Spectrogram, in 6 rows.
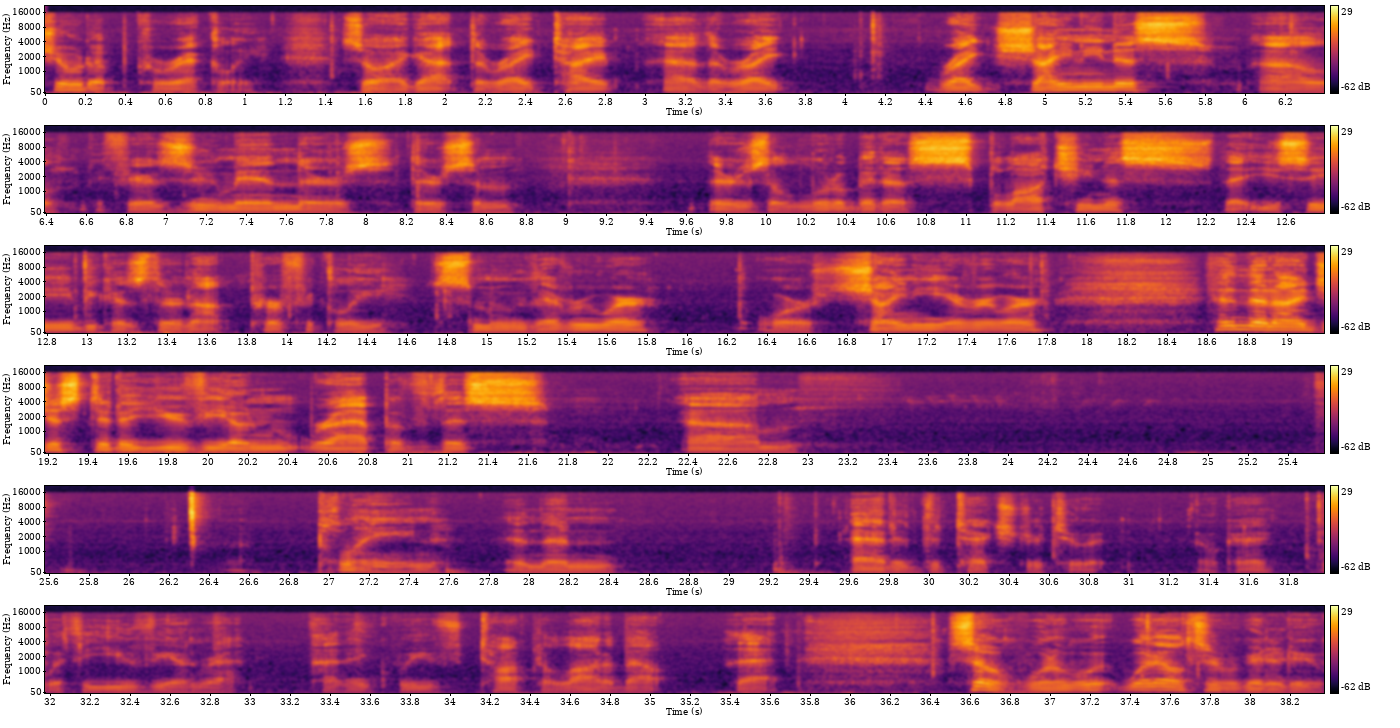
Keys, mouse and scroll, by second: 1.4-4.1 middle drag, 5.5 middle click, 6.5-7.8 scroll up 5, 8.2-13.0 middle drag, 13.3-14.0 scroll down 2, 14.0 middle click, 15.0-16.2 scroll down 2, 16.2-17.7 middle drag, 18.0-18.5 scroll down 2, 29.7-30.2 scroll down 2, 30.6-31.9 middle drag, 36.4-37.5 shift+middle drag, 37.7-38.3 middle drag.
